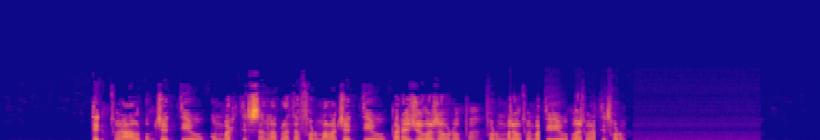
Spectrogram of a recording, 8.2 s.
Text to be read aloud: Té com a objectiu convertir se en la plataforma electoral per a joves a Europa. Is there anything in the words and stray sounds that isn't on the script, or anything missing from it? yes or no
yes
